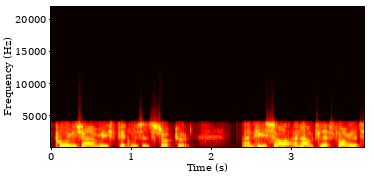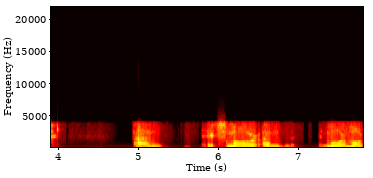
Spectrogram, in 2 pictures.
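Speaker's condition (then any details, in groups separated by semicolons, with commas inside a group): Parkinson's; progressive, over 10 years since diagnosis, no cure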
